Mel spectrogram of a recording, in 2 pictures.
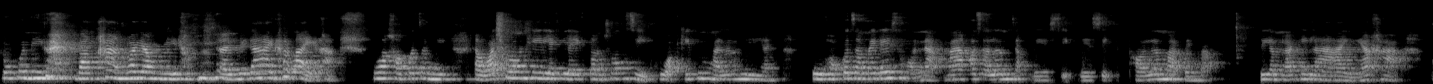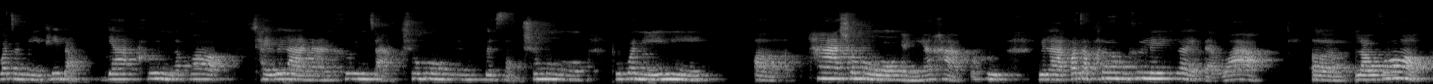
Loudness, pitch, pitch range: -24 LUFS, 240 Hz, 220-265 Hz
